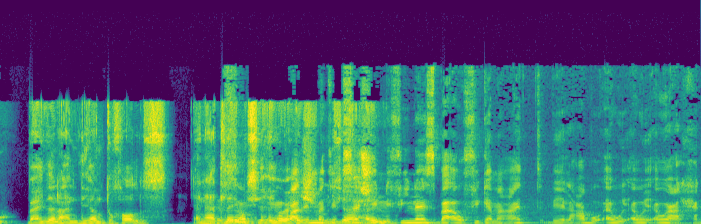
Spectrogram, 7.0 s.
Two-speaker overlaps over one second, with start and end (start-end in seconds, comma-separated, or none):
2.1-3.9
